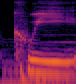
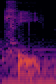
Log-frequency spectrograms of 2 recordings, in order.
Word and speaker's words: ki: and learns the power of ki or chi or kui if you really want to pronounce it very wrong um i think he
